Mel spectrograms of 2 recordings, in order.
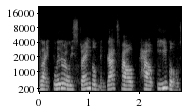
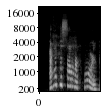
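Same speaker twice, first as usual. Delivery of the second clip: usual speaking voice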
